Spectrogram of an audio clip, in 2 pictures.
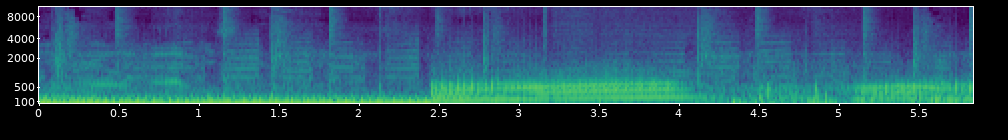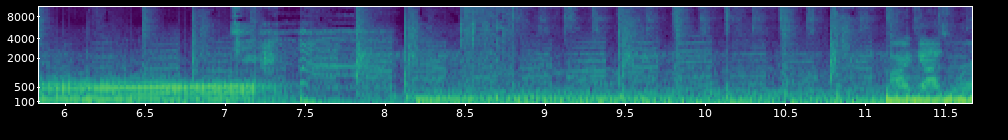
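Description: A 2018 Nissan 370Z engine is heard from inside the car while driving. The loud, close engine note climbs in pitch through the gears and drops sharply at two upshifts, with road noise underneath.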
